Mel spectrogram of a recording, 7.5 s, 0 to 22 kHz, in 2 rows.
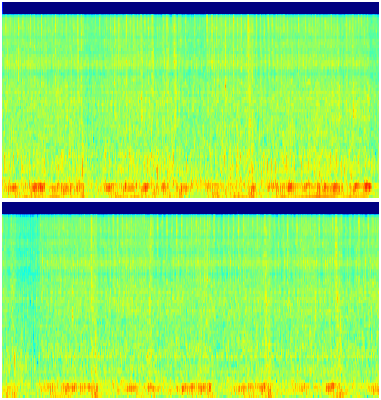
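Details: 1973 Johnson 25hp outboard running rough: the beat lurches unevenly and the speed rises and sags instead of holding steady. Cause suspected, not confirmed.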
